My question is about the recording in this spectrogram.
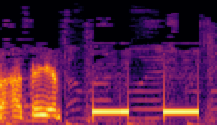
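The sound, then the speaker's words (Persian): A brief burst of a caller's voice on a radio call-in line gives way to two steady, identical beeps of a phone line tone as the call is cut off, each lasting about a third of a second with a short gap, clear and fairly loud. “متاسفانه که تماس برادر ما قطع شد، میخواستن شماری خود اعلان بکنن اما تماسشان قطع شد.”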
